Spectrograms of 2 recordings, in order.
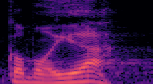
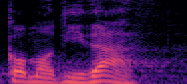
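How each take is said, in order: First: The final D sound is left off. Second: The final D sound is clearly pronounced. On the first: "se va perdiendo el sonido de la D final" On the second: "la gente ya no dice comodidad"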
